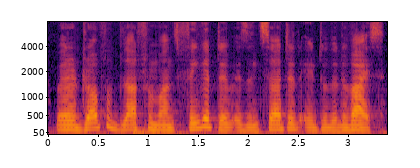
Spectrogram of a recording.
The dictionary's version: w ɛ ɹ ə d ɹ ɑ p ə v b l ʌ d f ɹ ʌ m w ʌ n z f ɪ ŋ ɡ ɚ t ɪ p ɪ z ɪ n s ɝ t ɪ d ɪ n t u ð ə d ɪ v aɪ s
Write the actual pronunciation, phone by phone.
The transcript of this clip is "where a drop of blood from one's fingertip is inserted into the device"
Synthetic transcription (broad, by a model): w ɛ ɹ ə d ɹ ɑ p ə v b l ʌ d f ɹ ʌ m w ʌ n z f ɪ ŋ ɡ ɚ t ɪ p ɪ z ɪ n s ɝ t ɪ d ɪ n t u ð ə d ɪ v aɪ s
